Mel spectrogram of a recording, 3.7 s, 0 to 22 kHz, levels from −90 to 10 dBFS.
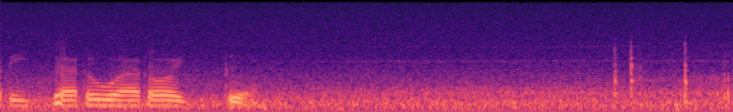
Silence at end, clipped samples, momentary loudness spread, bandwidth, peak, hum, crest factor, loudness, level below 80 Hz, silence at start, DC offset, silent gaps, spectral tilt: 0 s; under 0.1%; 14 LU; 19.5 kHz; 0 dBFS; none; 16 dB; -16 LUFS; -36 dBFS; 0 s; 1%; none; -9 dB/octave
